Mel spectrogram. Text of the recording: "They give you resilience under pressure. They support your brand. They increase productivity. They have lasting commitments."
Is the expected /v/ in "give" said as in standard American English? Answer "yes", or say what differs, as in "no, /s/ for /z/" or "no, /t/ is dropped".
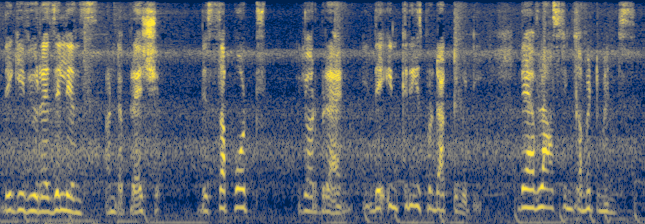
yes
